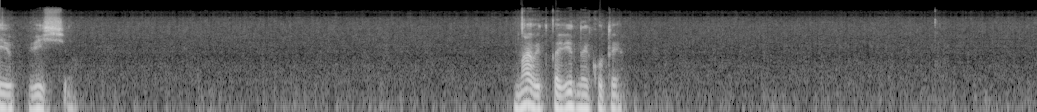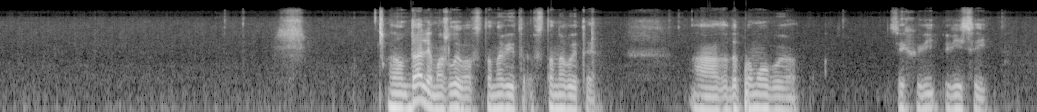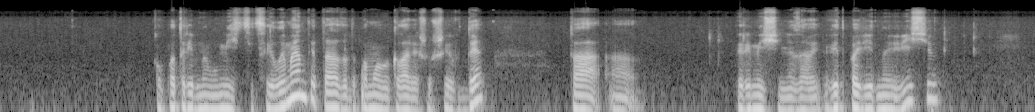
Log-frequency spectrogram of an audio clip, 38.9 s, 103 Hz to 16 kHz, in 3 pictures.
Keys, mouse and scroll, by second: 21.2 click, 23.4 click, 26.7 click.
